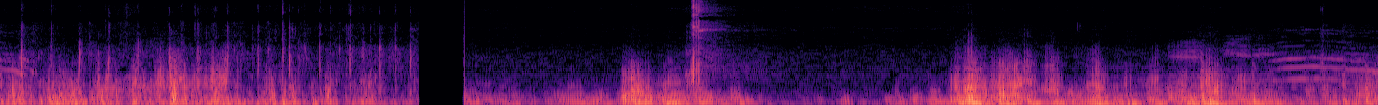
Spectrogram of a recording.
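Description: A golf club striking a teed-up ball once, a single sharp crack about five seconds in, over loud rumbling background noise.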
